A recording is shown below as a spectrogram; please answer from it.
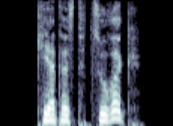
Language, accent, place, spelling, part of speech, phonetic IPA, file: German, Germany, Berlin, kehrtest zurück, verb, [ˌkeːɐ̯təst t͡suˈʁʏk], De-kehrtest zurück.ogg
- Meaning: inflection of zurückkehren: 1. second-person singular preterite 2. second-person singular subjunctive II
